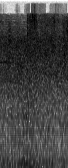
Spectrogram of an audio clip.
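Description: Steady rain from a storm in the game Don't Starve, a dense, even hiss with a low rumbling undertone of thunder, continuous and fairly loud throughout.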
